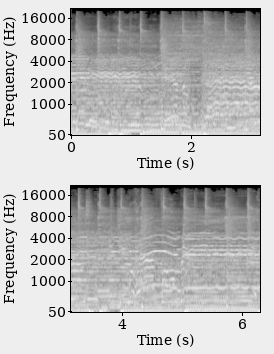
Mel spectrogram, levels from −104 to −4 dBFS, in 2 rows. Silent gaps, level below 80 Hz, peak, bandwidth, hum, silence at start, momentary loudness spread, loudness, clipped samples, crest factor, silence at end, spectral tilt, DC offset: none; -20 dBFS; 0 dBFS; over 20 kHz; none; 0 s; 2 LU; -12 LUFS; under 0.1%; 12 dB; 0 s; -4 dB/octave; under 0.1%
